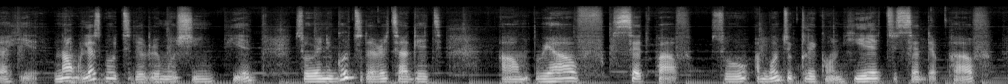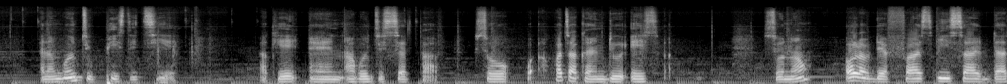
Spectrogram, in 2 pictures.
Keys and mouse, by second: 0.9-1.4 shift+middle drag, 3.8 click, 9.4 click.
